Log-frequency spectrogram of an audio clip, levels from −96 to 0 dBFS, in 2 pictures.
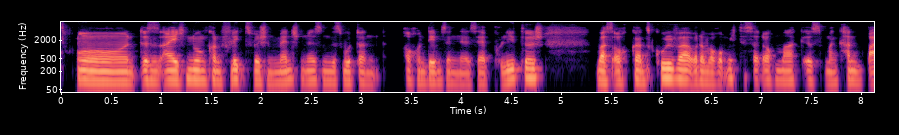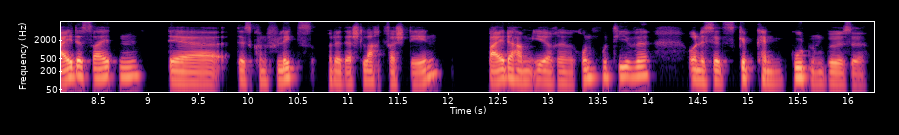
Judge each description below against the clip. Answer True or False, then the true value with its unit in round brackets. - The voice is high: False (105 Hz)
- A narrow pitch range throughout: False (3.1 semitones)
